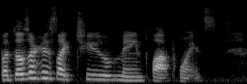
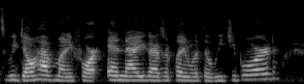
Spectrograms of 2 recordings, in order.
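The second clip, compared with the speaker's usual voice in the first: ordinary talk, nothing marked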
